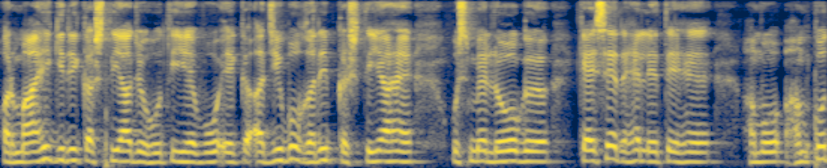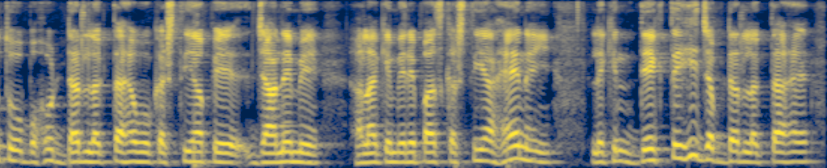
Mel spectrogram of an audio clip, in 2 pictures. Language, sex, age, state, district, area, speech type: Urdu, male, 30-45, Bihar, Darbhanga, rural, spontaneous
